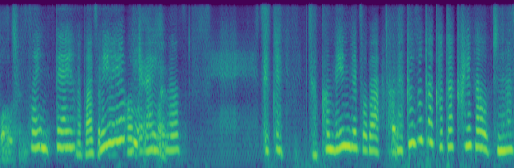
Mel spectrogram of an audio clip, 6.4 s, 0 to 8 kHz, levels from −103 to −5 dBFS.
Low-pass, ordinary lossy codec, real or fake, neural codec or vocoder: 7.2 kHz; none; fake; codec, 16 kHz, 0.5 kbps, FreqCodec, smaller model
